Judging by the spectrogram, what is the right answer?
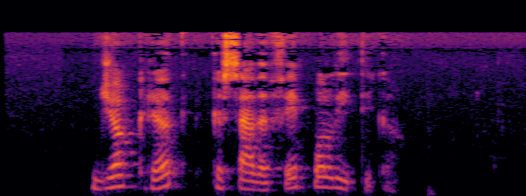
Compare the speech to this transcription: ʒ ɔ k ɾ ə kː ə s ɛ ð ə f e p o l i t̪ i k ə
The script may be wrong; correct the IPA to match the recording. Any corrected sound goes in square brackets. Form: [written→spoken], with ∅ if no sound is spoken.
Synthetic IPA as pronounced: ʒ ɔ k ɾ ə kː ə s [ɛ→a] ð ə f e p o l i t̪ i k ə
